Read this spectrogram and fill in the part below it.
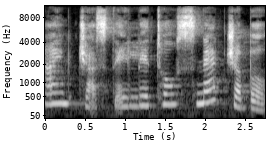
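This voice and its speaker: In a put-on character voice, a female-sounding speaker mumbles at a very slow pace and a high pitch, with clear background noise behind her. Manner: mournful, mumbling.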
